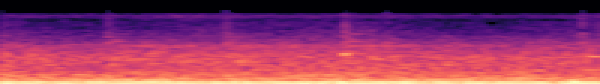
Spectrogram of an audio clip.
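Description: A steady low hum with a few faint ticks.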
